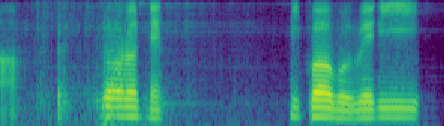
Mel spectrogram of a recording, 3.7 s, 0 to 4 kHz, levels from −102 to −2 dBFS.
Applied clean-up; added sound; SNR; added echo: neural separator model SepFormer WHAMR!.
